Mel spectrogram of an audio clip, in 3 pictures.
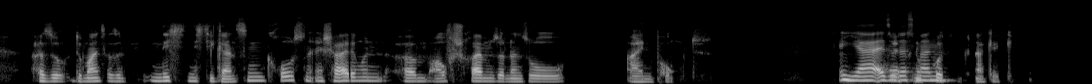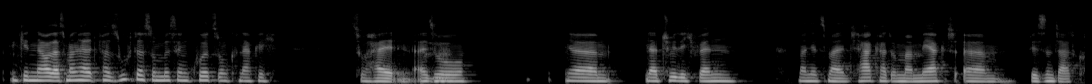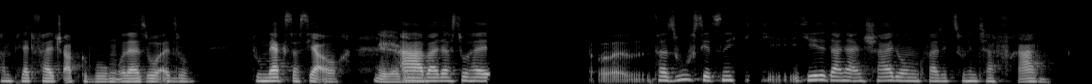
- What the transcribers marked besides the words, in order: none
- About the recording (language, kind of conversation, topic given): German, advice, Wie kann ich abends besser zur Ruhe kommen?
